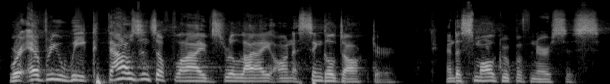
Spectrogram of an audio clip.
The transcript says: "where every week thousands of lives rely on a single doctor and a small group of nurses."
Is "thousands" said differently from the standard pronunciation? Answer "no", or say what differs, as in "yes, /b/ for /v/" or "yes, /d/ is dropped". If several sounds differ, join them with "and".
no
